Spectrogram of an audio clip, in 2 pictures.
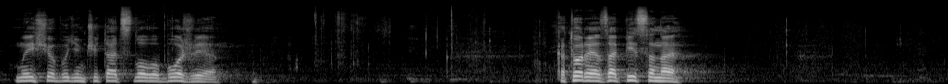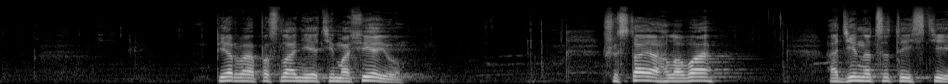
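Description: A middle-aged man speaks calmly into a microphone, reading out in short phrases with pauses.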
